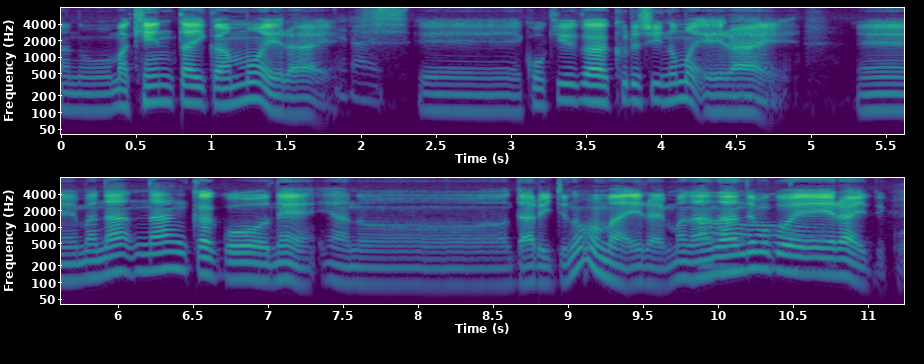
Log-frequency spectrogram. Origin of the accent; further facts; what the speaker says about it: Nagoya, Aichi, Japan; accent: Nagoya dialect; 名古屋生まれ名古屋育ち名古屋弁です、ね、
